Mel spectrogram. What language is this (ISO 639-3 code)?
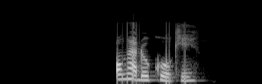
luo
